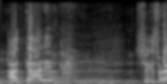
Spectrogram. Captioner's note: laughing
